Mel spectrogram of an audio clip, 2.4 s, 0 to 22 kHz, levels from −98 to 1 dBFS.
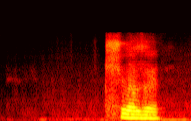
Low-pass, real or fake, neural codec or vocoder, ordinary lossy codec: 7.2 kHz; fake; codec, 16 kHz, 2 kbps, FreqCodec, smaller model; MP3, 48 kbps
